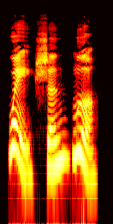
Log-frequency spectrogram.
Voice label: "wei4shen2me5", chinese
